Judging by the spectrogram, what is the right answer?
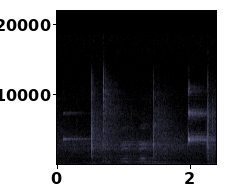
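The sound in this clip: A basketball is dribbled during a men's college game between Southern Union and Coastal Alabama South, a few sharp bounces spaced unevenly, with faint voices in the background.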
